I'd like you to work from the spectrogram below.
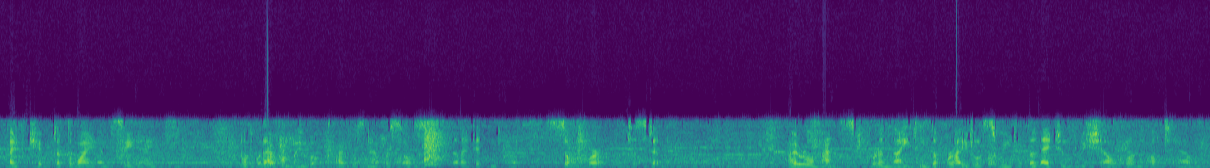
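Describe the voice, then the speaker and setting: With music in the background, a man with a Dublin accent speaks at a fairly low pitch and a moderate pace, using fairly even intonation and hardly any pauses. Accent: Dublin Irish. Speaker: poet. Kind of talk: poetry reading.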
